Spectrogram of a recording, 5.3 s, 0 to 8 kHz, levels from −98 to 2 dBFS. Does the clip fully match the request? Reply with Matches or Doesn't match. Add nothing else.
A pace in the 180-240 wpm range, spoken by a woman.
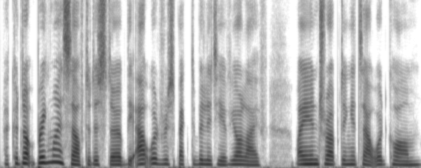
Matches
